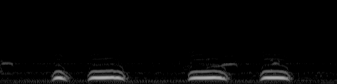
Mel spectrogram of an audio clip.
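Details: Owl with a vole gift for its mate, calling until she responds, at a Charlo, Montana osprey nest camera, 13 February 2022. Four resonant low hoots, short then long, pause, then two sustained hoots; faint higher whistle-like tone behind.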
